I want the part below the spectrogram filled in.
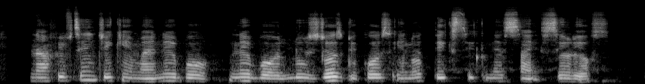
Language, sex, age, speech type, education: Nigerian Pidgin, male, 15-29, spontaneous, tertiary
